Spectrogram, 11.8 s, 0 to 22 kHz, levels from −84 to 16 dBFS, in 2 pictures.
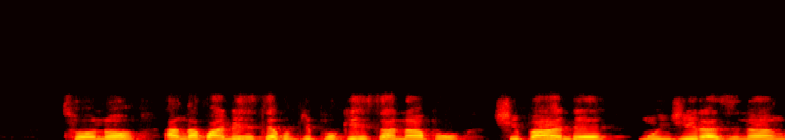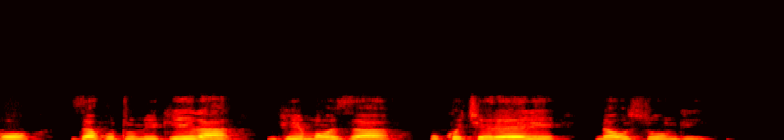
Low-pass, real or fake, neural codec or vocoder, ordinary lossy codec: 7.2 kHz; real; none; Opus, 32 kbps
